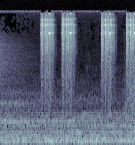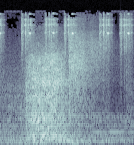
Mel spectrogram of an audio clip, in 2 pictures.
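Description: Bright chimes ring out in quick succession as coins are collected.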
